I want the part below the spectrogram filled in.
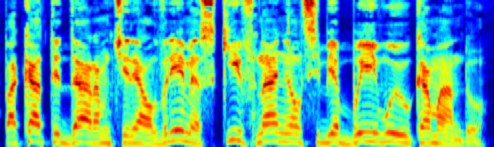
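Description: A man voices a sly male imp who feigns innocence, pitching the character above his own natural voice yet keeping it close to everyday speech. The voice is on the high side at normal speed, with clean studio sound and no room echo.

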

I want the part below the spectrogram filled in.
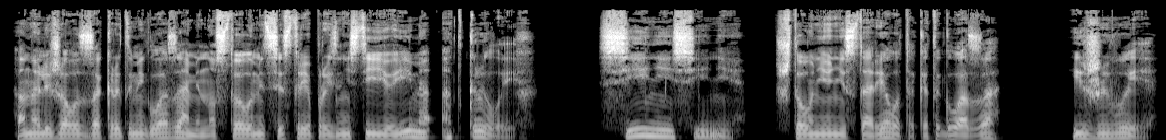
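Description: A man reading a novel aloud in a calm, measured storytelling manner. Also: mid-range voice, dry recording, studio quality. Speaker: audiobook narrator. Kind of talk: scripted narration.

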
